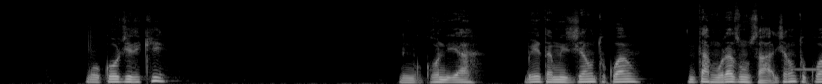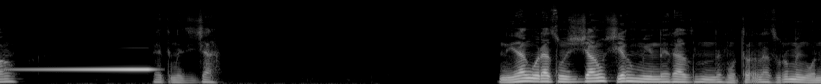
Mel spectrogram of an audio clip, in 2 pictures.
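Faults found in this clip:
Loudspeaker feedback squeal, 7.91–9.87 s. Single 700 Hz tone swells over roughly a second and a half, peaking about 5 dB above the speech. Component: open mic near its own loudspeaker. Loop gain above unity at 700 Hz. Tone self-reinforces; squeal ends at 9.87 s. Fix: reduce monitor gain, move or aim the mic away, notch near 700 Hz.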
